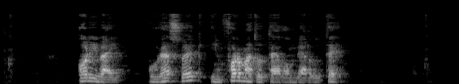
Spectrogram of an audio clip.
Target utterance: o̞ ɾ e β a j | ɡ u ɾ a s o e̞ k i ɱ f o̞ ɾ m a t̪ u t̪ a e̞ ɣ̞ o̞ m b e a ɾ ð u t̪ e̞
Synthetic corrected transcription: o̞ ɾ i β a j | ɡ u ɾ a s o e̞ k i ɱ f o̞ ɾ m a t̪ u t̪ a e̞ ɣ̞ o̞ m b e a ɾ ð u t̪ e̞

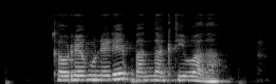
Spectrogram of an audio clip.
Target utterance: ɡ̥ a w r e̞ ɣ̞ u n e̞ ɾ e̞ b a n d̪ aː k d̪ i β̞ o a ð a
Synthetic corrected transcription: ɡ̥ a w r e̞ ɣ̞ u n e̞ ɾ e̞ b a n d̪ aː k t̪ i β̞ o a ð a

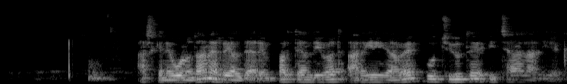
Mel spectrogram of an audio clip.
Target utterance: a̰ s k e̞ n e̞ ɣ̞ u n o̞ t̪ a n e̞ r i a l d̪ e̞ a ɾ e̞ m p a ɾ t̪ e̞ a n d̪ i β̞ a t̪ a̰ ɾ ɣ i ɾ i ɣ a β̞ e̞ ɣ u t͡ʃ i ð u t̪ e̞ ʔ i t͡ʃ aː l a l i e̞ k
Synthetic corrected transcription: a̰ s k e̞ n e̞ ɣ̞ u n o̞ t̪ a n e̞ r i a l d̪ e̞ a ɾ e̞ m p a ɾ t̪ e̞ a n d̪ i β̞ a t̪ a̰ ɾ ɣ i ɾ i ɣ a β̞ e̞ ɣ u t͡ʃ i ð u t̪ e̞ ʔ i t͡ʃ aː l a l i e̞ k

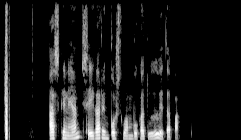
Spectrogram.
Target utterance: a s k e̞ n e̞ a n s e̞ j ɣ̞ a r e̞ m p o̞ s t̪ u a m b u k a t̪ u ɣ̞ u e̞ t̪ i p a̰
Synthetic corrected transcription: a s k e̞ n e̞ a n s e̞ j ɣ̞ a r e̞ m p o̞ s t̪ u a m b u k a t̪ u ð̞ u e̞ t̪ a p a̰

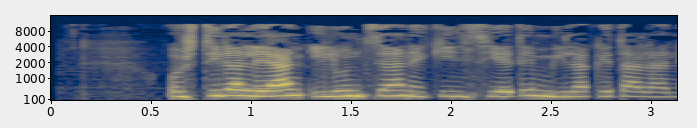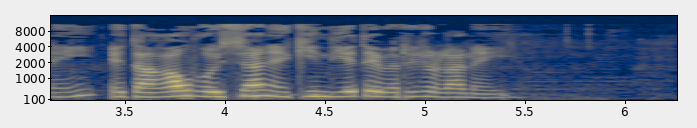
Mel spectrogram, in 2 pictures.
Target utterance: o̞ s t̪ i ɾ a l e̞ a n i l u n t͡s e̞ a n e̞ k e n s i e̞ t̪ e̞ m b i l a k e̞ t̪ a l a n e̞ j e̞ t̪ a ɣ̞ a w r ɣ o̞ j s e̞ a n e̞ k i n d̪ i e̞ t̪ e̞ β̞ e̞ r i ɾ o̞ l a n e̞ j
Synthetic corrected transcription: o̞ s t̪ i ɾ a l e̞ a n i l u n t͡s e̞ a n e̞ k i n s i e̞ t̪ e̞ m b i l a k e̞ t̪ a l a n e̞ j e̞ t̪ a ɣ̞ a w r ɣ o̞ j s e̞ a n e̞ k i n d̪ i e̞ t̪ e̞ β̞ e̞ r i ɾ o̞ l a n e̞ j

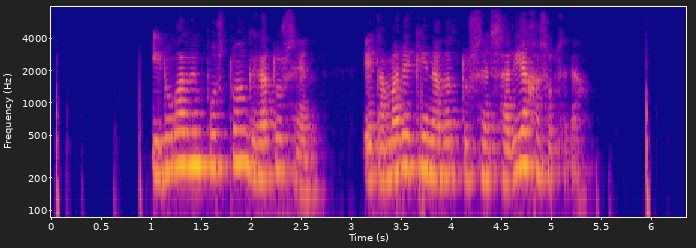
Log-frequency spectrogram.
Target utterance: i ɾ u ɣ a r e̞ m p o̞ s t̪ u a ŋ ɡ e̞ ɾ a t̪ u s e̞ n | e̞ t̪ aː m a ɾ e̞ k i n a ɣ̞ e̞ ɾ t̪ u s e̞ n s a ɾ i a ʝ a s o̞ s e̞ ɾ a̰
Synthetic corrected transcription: i ɾ u ɣ a r e̞ m p o̞ s t̪ u a ŋ ɡ e̞ ɾ a t̪ u s e̞ n | e̞ t̪ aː m a ɾ e̞ k i n a ɣ̞ e̞ ɾ t̪ u s e̞ n s a ɾ i a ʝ a s o̞ t͡s e̞ ɾ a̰

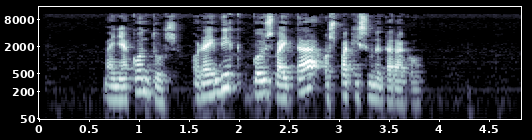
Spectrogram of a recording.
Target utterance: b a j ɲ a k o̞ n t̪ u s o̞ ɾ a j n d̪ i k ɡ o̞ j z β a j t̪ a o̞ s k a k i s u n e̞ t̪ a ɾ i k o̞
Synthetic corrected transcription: b a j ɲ a k o̞ n t̪ u s o̞ ɾ a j n d̪ i k ɡ o̞ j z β a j t̪ a o̞ s p a k i s u n e̞ t̪ a ɾ a k o̞

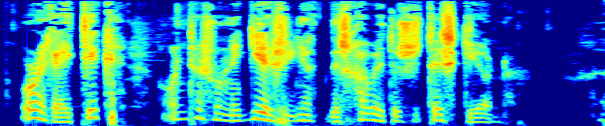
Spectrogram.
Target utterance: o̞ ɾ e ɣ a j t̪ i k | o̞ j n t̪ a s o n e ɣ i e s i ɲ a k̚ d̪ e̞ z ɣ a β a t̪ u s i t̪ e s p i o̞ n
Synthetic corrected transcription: o̞ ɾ e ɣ a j t̪ i k | o̞ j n t̪ a s u n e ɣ i e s i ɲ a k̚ d̪ e̞ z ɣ a β e t̪ u s i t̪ e s k i o̞ n

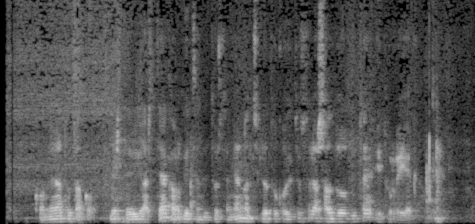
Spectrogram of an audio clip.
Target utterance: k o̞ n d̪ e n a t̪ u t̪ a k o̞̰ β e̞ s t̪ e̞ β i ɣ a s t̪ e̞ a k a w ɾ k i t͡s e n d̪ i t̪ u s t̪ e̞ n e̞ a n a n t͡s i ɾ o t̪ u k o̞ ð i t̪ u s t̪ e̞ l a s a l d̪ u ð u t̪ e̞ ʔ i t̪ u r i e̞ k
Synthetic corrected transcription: k o̞ n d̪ e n a t̪ u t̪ a k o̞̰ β e̞ s t̪ e̞ β i ɣ a s t̪ e̞ a k a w ɾ k i t͡s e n d̪ i t̪ u s t̪ e̞ n e̞ a n a n t͡s i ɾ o t̪ u k o̞ ð i t̪ u s t̪ e̞ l a s a l d̪ u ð u t̪ e̞ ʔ i t̪ u r i e̞ k

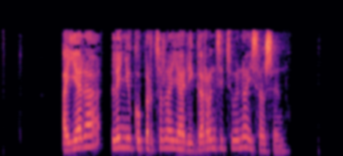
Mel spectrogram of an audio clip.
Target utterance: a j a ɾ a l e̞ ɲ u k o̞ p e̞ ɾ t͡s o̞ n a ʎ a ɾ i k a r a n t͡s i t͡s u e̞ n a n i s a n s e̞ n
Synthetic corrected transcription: a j a ɾ a l e̞ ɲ u k o̞ p e̞ ɾ t͡s o̞ n a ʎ a ɾ i ɡ a r a n t͡s i t͡s u e̞ n a i s a n s e̞ n

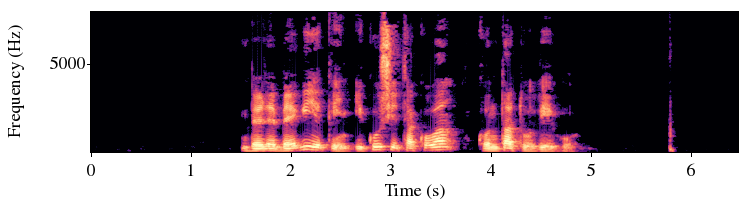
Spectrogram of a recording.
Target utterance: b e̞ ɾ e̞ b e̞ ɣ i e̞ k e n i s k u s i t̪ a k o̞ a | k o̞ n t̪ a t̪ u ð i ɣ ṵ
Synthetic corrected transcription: b e̞ ɾ e̞ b e̞ ɣ i e̞ k i n i k u s i t̪ a k o̞ a | k o̞ n t̪ a t̪ u ð i ɣ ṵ

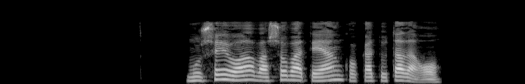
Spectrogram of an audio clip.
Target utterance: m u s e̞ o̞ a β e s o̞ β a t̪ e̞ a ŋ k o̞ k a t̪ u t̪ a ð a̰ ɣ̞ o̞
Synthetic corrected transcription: m u s e̞ o̞ a β a s o̞ β a t̪ e̞ a ŋ k o̞ k a t̪ u t̪ a ð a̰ ɣ̞ o̞

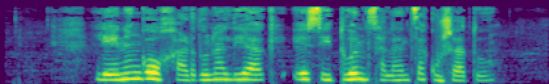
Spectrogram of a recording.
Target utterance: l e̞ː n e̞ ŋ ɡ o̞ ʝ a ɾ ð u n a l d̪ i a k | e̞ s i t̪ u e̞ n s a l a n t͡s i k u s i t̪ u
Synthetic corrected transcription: l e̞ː n e̞ ŋ ɡ o̞ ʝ a ɾ ð u n a l d̪ i a k | e̞ s i t̪ u e̞ n s a l a n t͡s a k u s a t̪ u

